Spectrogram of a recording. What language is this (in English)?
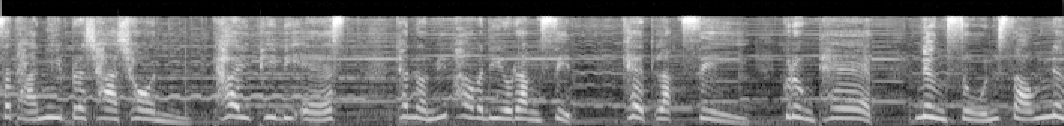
Thai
